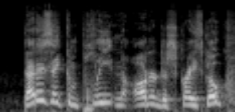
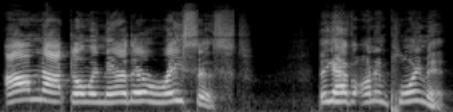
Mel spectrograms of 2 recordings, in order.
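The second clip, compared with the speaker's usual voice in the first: high, very slow whiny mockery of Strickland; mock crybaby; 7 semitones higher, slower than usual. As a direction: whine it like a sulking child, stretching every word. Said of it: "Sean Strickland is crying".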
